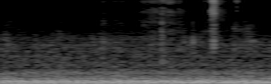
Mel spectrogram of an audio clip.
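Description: Light handling of a cardstock piece being slid and placed on a stamping platform, with a few faint taps in the second half, over a steady low hum.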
